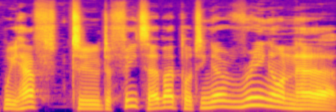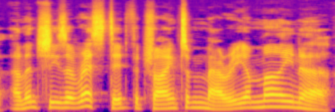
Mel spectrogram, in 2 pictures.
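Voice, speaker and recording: A man's voice: a little high, animated, unhurried, a little mellow, dry recording, clean studio sound. A man giving sarcastic, joking video game commentary alongside a co-host. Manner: sarcastic, sardonic.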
